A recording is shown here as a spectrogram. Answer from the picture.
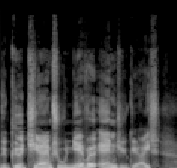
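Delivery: mocking, jabbing put-on voice. Mocking a streamer's catchphrase: imitating Darkside Phil. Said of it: "And he's like".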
